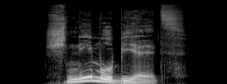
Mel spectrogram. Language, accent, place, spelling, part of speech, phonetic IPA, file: German, Germany, Berlin, Schneemobils, noun, [ˈʃneːmoˌbiːls], De-Schneemobils.ogg
- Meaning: genitive singular of Schneemobil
